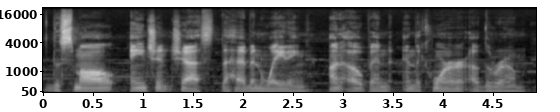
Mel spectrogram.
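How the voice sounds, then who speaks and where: A man with a very low voice narrates a scary story in a dramatic, measured way. Faint music plays quietly beneath his reading. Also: steady tone. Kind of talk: scripted horror story narration.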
